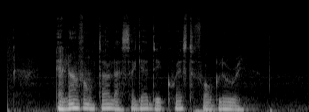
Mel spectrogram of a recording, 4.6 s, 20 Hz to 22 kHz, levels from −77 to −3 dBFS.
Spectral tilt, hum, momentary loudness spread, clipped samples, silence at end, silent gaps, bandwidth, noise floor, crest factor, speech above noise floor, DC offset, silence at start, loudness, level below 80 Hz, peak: -6 dB/octave; none; 20 LU; under 0.1%; 0.55 s; none; 14 kHz; -61 dBFS; 18 dB; 28 dB; under 0.1%; 0.1 s; -35 LUFS; -52 dBFS; -18 dBFS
